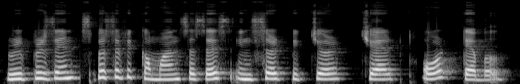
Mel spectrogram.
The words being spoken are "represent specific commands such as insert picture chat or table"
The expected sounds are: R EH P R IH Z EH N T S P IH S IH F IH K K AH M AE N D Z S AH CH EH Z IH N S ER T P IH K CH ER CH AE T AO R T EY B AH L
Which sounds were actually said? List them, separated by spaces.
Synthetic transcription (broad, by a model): R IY P R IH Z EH N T S P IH S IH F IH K K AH M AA N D S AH S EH S IH N S ER T P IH K CH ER CH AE T AO R T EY B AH L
